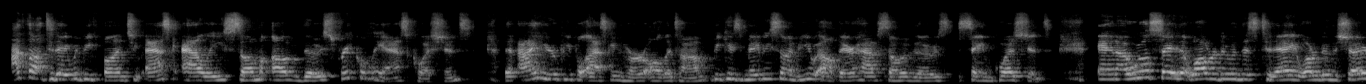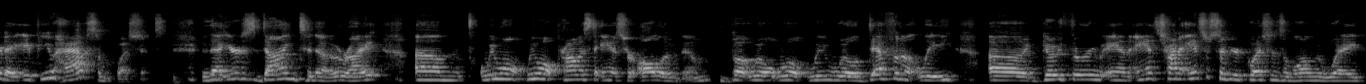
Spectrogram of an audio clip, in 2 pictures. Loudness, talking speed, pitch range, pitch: -29 LUFS, 215 wpm, 190-250 Hz, 210 Hz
